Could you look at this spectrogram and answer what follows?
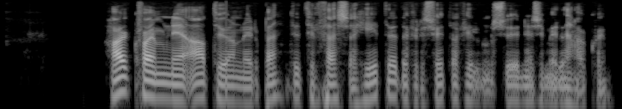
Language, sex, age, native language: Icelandic, male, 18-19, Icelandic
